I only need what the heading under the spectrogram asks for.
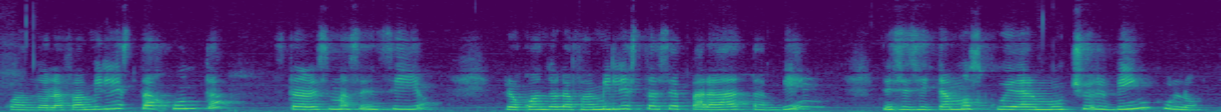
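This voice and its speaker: A woman with a notably high voice talks through parenting in a podcast interview. She is earnest and reflective, often restarting phrases and tagging questions onto her points. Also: a little fast, a little mellow. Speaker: parenting guest expert.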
